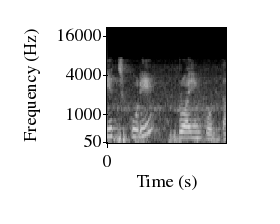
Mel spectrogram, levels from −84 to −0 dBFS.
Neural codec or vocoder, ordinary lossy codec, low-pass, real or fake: vocoder, 22.05 kHz, 80 mel bands, WaveNeXt; none; 7.2 kHz; fake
